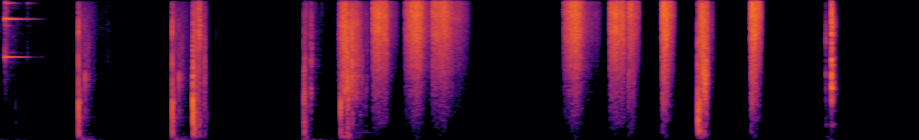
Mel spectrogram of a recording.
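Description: Footsteps thud softly on grass.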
